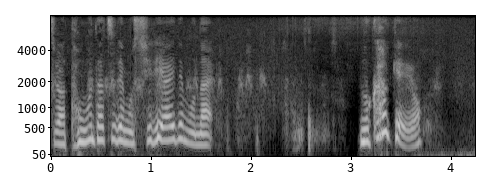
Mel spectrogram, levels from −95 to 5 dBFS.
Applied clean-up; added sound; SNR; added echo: neural mask model Resemble Enhance denoiser.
